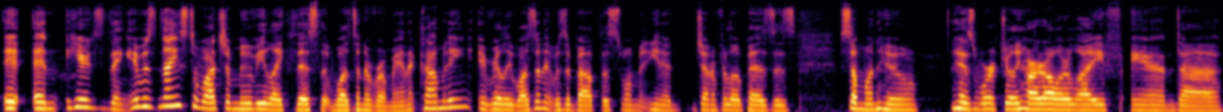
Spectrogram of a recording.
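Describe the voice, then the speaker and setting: A woman's voice: fairly low pitch, moderate pace, dry recording, clean studio sound. A sick woman with a nasal, congested voice, co-hosting a casual podcast and rambling chattily through movie reviews. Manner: chatty, rambling, laughs often. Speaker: podcast co-host.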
